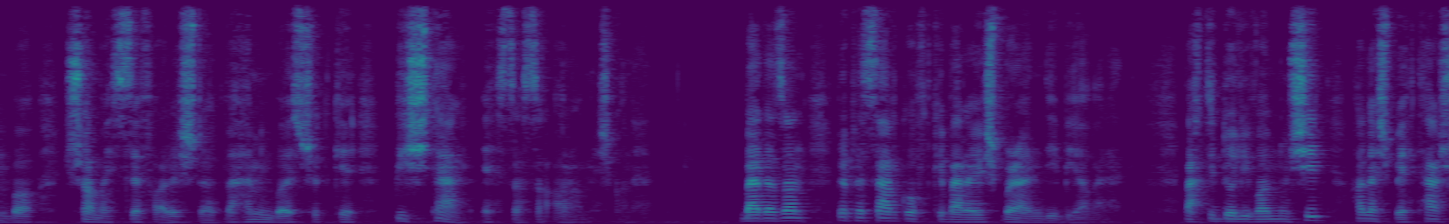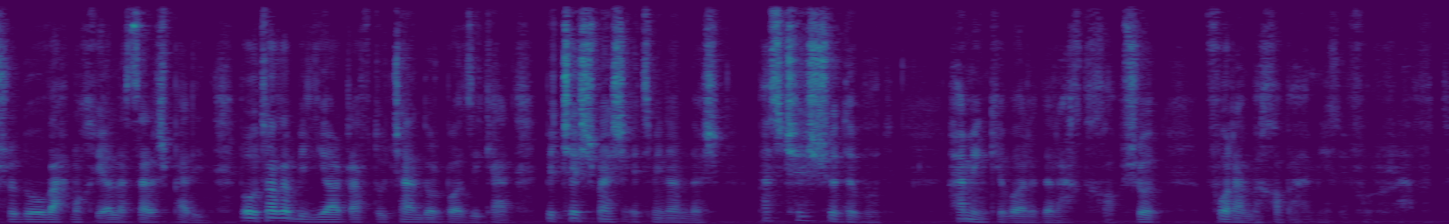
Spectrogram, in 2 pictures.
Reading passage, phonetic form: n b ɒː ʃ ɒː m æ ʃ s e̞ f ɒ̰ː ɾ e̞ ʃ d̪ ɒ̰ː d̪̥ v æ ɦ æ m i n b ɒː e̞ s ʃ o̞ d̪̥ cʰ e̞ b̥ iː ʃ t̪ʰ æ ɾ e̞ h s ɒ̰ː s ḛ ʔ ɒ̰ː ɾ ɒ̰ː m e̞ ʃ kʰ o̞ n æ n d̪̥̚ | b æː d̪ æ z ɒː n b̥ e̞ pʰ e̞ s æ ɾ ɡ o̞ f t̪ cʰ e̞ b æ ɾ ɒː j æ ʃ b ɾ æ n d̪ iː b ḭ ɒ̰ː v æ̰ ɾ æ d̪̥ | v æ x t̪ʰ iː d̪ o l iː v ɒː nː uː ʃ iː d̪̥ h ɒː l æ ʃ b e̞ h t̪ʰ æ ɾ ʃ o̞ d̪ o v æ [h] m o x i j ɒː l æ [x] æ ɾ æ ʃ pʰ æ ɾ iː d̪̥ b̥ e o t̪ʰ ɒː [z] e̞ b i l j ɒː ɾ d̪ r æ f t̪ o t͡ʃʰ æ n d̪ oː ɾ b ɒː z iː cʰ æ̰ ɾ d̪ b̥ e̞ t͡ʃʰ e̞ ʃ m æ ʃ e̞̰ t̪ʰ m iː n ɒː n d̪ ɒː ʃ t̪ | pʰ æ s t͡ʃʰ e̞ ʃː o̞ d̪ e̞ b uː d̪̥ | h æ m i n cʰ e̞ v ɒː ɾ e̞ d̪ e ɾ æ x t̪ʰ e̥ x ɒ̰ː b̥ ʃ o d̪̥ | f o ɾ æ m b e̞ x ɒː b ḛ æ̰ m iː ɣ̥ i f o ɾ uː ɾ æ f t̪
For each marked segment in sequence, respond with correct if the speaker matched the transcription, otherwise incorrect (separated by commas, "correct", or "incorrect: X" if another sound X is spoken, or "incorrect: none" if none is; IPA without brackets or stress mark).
correct, incorrect: s, incorrect: ɣ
